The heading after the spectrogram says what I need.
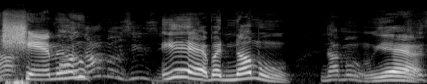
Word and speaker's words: Namu: is it an Emirates okay so it's n a m u h n n a m u so namu I'll see I thought it was uh it's like Shamu yeah but yeah how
